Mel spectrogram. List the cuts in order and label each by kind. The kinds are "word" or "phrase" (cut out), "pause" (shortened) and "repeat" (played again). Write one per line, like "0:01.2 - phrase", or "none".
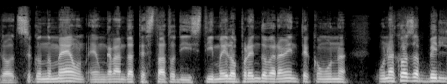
none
